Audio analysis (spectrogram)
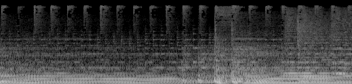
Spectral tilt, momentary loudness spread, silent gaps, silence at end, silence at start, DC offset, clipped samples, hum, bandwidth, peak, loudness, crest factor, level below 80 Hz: -6 dB/octave; 5 LU; none; 0 s; 0 s; under 0.1%; under 0.1%; none; 17 kHz; -10 dBFS; -24 LUFS; 14 dB; -28 dBFS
